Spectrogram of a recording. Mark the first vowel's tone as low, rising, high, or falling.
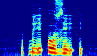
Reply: rising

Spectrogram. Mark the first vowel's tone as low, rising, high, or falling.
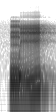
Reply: rising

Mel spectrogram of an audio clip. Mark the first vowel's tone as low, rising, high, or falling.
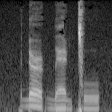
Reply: falling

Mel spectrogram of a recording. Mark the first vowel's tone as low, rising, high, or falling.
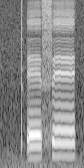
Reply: low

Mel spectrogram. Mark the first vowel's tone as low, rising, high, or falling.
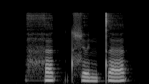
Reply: rising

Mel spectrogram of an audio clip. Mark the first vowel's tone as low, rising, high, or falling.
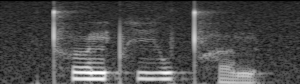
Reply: high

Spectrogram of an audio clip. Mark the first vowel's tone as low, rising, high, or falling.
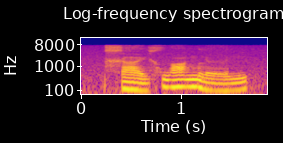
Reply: low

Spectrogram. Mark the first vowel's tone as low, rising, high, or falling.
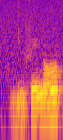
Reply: low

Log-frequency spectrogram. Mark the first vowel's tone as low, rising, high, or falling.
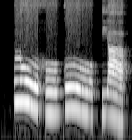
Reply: falling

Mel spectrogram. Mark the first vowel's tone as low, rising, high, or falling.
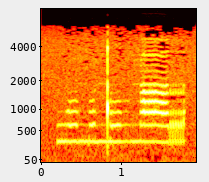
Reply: high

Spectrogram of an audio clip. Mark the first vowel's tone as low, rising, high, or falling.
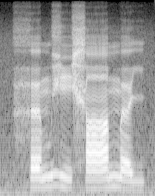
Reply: rising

